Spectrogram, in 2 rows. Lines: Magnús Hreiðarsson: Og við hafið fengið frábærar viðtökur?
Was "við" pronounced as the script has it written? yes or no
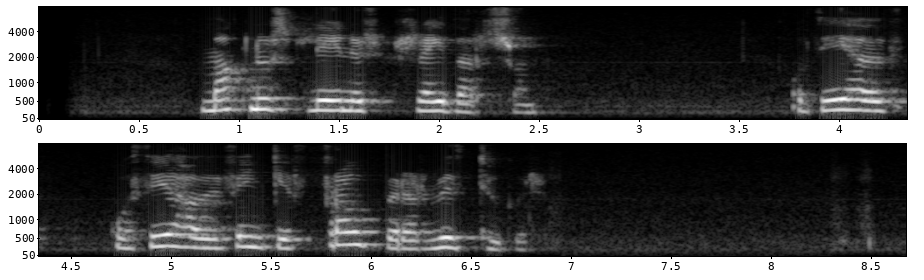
no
